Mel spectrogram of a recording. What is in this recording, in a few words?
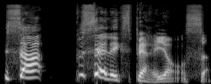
levelup, fr; Cookie Run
